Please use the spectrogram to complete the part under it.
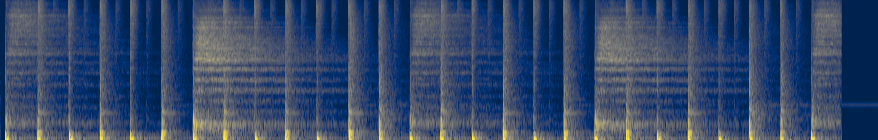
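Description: A drum kit plays a groove in odd time, alternating bars of six and seven beats with a doubled snare hit, loud and close with sharp regular strikes and brief gaps between phrases, no talking.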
